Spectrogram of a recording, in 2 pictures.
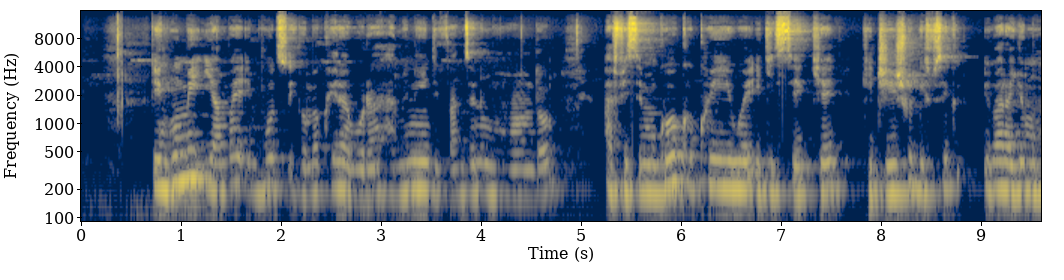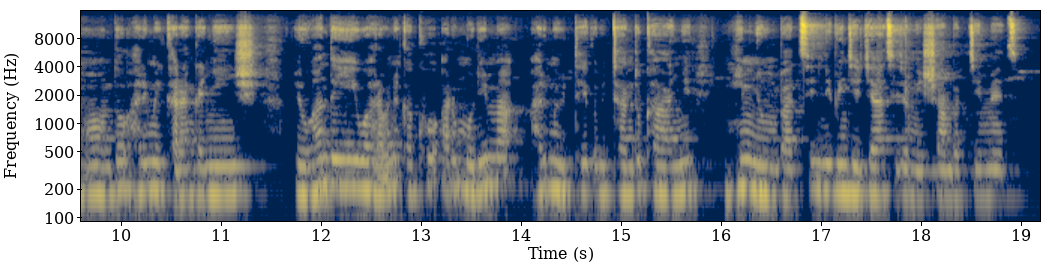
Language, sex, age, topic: Rundi, female, 18-24, agriculture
